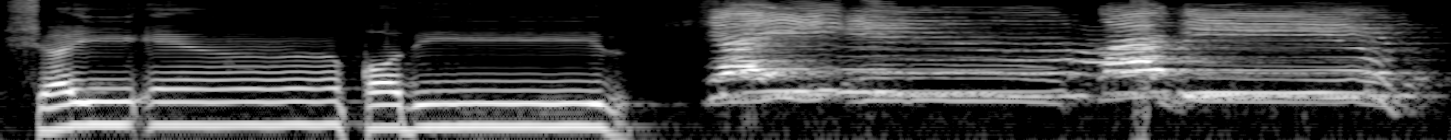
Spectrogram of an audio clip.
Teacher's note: اخفا ہوگا، آواز ناک میں جائے گی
